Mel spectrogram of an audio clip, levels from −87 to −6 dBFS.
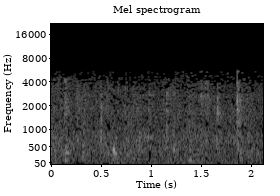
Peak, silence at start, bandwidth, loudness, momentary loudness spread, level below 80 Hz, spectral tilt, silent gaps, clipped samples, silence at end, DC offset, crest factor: -26 dBFS; 0 s; 5.8 kHz; -48 LUFS; 3 LU; -68 dBFS; -1.5 dB/octave; none; under 0.1%; 0 s; under 0.1%; 22 dB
